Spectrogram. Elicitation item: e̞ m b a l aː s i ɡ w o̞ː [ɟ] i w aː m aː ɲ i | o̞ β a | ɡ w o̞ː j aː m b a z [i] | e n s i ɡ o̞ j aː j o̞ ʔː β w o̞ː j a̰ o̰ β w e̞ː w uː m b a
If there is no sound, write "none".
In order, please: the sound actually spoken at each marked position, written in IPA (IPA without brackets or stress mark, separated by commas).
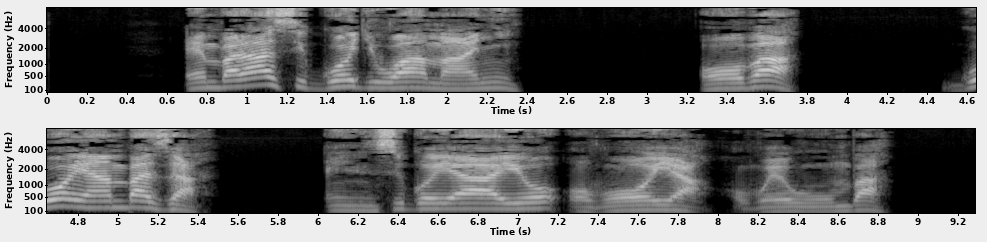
ɟ, a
